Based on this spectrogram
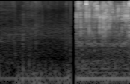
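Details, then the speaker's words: Shurflo RV/camper fresh water pump after repairing its built-in check valve plunger: pump runs with a steady low hum and rushing water, even and constant; normal running, no more dripping. "all right so that's running on the pump repair for you instead of buying a new pump or putting a check valve in line"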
